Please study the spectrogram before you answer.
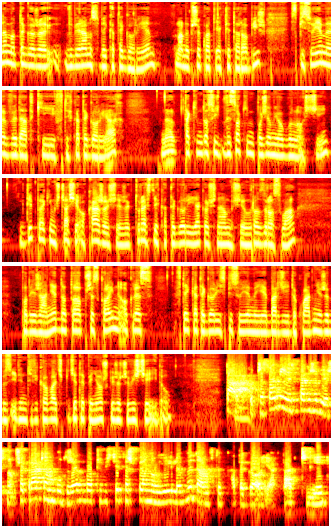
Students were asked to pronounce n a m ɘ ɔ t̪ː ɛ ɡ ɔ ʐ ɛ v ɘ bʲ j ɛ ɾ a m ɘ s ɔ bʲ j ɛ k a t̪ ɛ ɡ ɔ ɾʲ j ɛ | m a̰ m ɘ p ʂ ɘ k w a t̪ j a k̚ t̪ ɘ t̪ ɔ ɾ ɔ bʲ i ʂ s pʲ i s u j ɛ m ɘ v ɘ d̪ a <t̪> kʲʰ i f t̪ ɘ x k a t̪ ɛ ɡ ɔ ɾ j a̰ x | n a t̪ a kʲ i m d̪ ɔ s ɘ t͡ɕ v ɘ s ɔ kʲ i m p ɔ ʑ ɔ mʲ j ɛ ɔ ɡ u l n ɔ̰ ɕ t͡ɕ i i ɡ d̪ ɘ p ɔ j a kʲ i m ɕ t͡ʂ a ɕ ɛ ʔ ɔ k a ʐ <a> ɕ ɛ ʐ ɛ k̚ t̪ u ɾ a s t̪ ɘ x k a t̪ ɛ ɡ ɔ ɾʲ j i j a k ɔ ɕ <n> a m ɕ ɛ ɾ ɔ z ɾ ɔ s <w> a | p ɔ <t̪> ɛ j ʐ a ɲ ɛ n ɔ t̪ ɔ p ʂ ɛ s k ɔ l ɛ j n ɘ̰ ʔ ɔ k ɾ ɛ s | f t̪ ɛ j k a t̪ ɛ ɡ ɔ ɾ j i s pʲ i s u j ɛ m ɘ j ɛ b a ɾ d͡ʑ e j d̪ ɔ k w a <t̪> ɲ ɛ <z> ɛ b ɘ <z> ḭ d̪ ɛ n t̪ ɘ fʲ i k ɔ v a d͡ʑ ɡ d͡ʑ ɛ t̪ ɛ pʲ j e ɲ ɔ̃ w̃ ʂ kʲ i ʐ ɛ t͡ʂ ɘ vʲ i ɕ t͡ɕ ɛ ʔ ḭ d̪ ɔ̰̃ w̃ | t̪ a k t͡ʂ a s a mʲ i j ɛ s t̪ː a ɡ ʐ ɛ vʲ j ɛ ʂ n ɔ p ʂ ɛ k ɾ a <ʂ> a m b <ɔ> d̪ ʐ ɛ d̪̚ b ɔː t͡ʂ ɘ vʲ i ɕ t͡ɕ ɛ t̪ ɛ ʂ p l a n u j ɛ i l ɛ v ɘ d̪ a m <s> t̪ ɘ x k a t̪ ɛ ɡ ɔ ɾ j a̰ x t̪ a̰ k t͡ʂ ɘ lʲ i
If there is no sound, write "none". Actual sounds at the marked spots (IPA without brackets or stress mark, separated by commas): t̪, ɛ, n, w, d̪, d̪, ʐ, z, t͡ʂ, u, f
